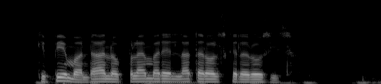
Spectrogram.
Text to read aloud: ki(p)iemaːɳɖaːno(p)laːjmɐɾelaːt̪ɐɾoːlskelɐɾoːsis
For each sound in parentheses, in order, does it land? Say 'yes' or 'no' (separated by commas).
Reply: yes, yes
